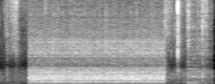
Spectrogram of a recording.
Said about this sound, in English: As always, first order of business will be with the bandsaw.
